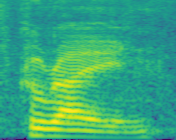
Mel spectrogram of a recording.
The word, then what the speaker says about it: Khura'in: Khura'in. There we go, that's how we should pronounce it from now on.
